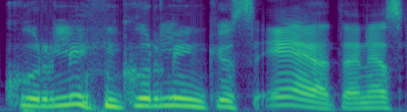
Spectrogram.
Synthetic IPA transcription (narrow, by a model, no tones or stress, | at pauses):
kʰʊɾlʲɪŋkʊɾlʲɪŋʲkʲʊseːjoːt̪ʲɛnʲɛs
